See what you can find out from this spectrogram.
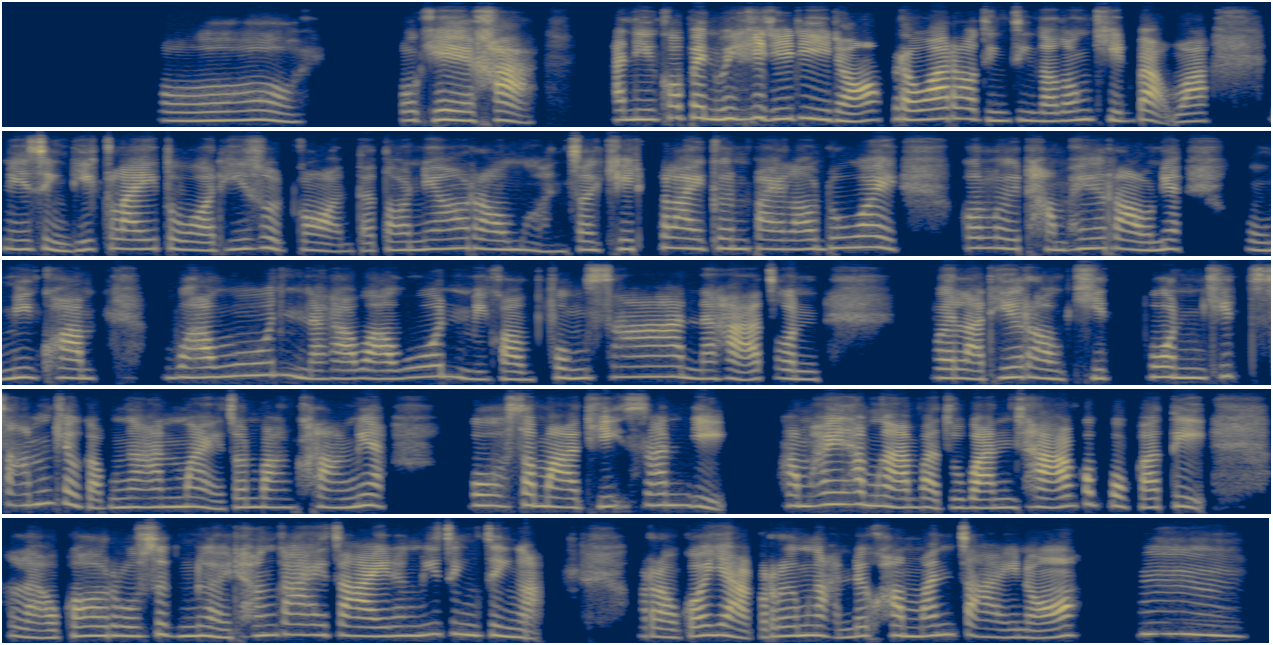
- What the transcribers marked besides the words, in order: other background noise
- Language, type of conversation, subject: Thai, advice, คุณกังวลว่าจะเริ่มงานใหม่แล้วทำงานได้ไม่ดีหรือเปล่า?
